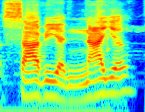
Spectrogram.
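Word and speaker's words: Savaiinaea: You got Tate Ratledge, Jonah Savianaya is how he pronounced it.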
